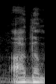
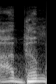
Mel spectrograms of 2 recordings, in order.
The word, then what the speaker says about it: आदाम: उनका प्लूरल, उनका नाम आदम रखा। तो पुरुष का नाम भी आदम और स्त्री का नाम भी आदम। और आदम का सही प्रोनाउंसिएशन है आदाम।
